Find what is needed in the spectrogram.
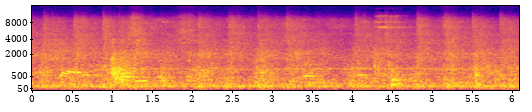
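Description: Muay Thai sparring in a gym ring: thuds of strikes and footwork on the ring canvas over steady room noise and indistinct voices, with one louder thud about a second in.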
